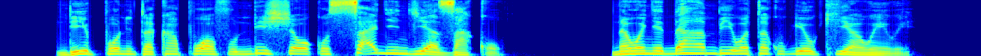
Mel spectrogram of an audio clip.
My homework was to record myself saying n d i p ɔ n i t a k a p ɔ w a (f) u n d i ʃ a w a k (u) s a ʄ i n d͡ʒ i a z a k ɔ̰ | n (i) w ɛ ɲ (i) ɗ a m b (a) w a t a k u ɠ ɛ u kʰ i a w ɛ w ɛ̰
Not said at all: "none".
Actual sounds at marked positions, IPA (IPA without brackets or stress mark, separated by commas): f, ɔ, a, ɛ, i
